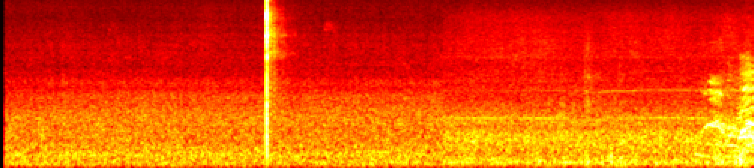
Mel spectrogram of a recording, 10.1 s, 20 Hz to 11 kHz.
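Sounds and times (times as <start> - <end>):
golf club striking ball: 3.5 - 3.9.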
